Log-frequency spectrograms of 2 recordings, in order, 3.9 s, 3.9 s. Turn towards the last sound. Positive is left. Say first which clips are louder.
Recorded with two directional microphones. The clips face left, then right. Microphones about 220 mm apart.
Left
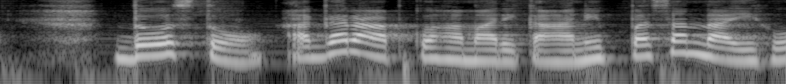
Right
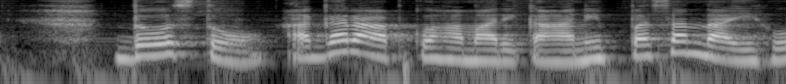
# left 3 dB
turn(degrees=35)  # may be behind; listen again after turning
